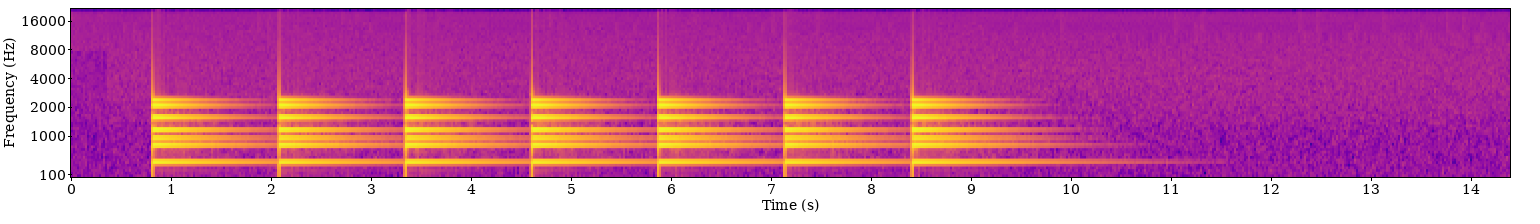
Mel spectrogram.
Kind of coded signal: clock strike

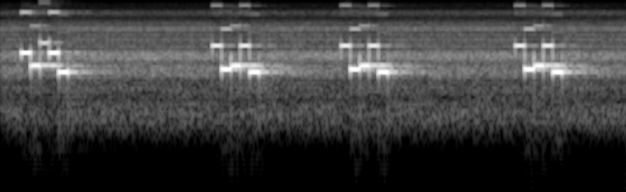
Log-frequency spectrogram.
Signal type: five-tone selective call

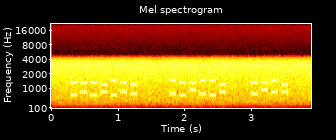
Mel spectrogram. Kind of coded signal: DTMF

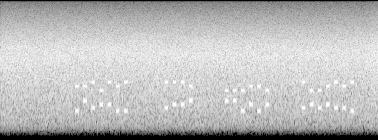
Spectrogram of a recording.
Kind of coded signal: DTMF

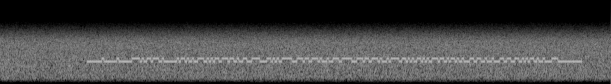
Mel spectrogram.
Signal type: RTTY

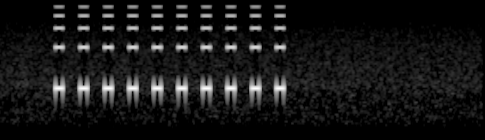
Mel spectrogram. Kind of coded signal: beep code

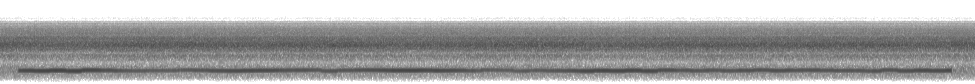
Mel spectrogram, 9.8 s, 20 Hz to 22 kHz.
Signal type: FT8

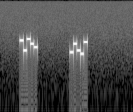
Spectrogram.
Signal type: five-tone selective call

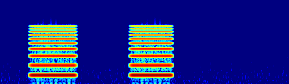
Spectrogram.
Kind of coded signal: ship horn signal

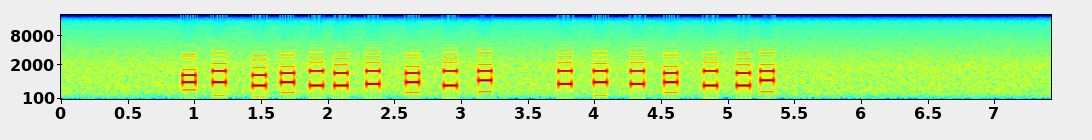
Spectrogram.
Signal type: DTMF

